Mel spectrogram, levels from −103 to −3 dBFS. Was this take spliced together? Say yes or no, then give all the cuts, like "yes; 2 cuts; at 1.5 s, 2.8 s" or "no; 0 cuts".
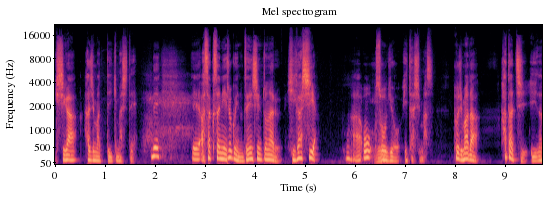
yes; 2 cuts; at 3.4 s, 7.9 s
